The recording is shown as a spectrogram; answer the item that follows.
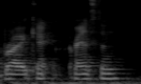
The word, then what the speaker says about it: Bryan Cranston: I love the Mountain Dew one with Bryan Cranston.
